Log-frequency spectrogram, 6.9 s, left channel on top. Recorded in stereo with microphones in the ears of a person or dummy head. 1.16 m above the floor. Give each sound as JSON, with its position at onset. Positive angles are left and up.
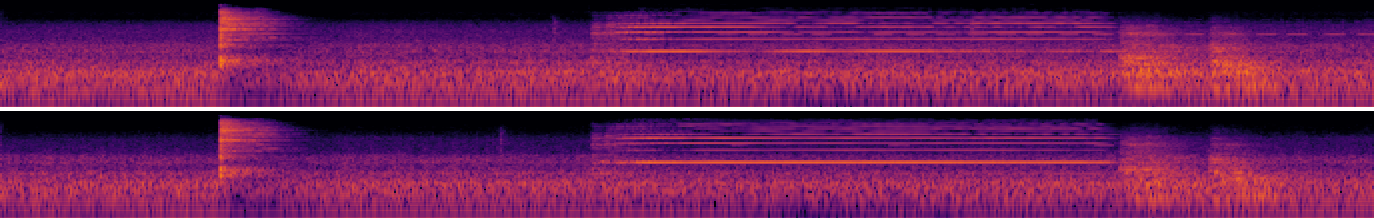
{"t": 1.1, "sound": "breaking glass", "side_deg": 5, "distance_m": 0.8}
{"t": 2.9, "sound": "a violin", "side_deg": 5, "distance_m": 1.2}
{"t": 5.6, "sound": "a sliding door", "side_deg": 10, "distance_m": 1.7}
